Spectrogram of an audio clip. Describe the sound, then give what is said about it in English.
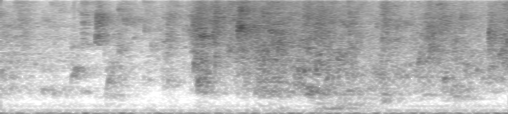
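Bath water splashes and pours as a young child is rinsed off in a bathtub. The gurgling, sloshing wash runs steadily throughout at a moderate level. “Okay, now we need to rinse you off.”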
